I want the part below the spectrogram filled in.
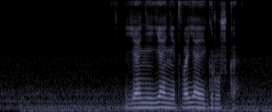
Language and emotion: Russian, neutral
